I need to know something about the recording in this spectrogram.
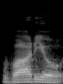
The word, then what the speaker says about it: Varjo: the world of vr wario is that company yep wario is how you pronounce their name extended and virtual reality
